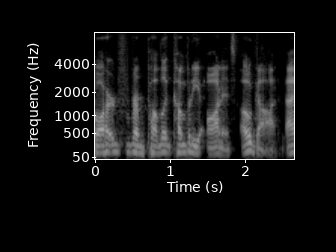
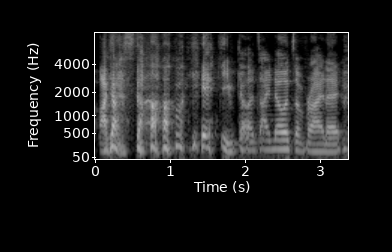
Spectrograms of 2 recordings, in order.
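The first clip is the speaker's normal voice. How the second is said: laughing; 6 semitones higher, 8 dB louder than usual. Real, not acted. Streamer losing it on a Friday, laughing. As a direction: try to stop laughing and fail.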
